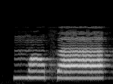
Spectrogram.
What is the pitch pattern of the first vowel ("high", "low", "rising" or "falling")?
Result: high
